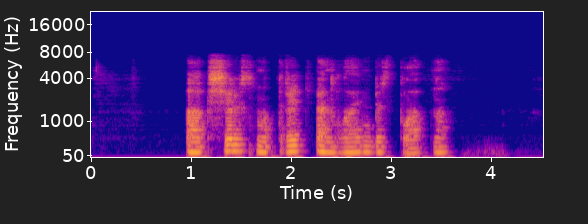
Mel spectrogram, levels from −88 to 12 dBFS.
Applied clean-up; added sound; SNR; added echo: none; none; none; reverberation time 0.2 s.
